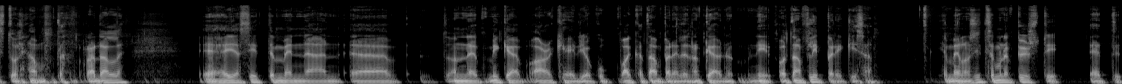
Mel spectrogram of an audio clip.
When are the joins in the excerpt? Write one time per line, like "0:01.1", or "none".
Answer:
none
